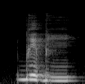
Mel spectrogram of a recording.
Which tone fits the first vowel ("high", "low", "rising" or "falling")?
falling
